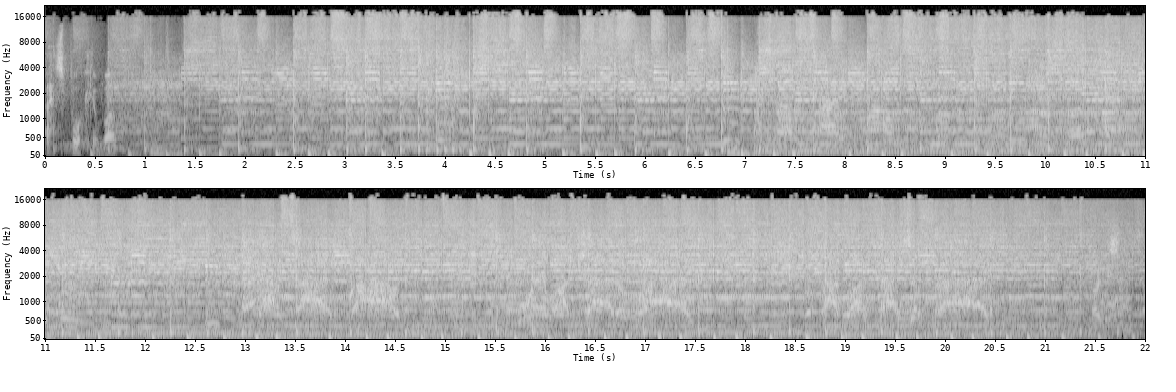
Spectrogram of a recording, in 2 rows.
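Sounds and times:
distorted guitar riffing: 0.7 - 21.9
pounding drums: 0.7 - 21.9
Italian singer's raw screamed vocal in a screamo song: 12.7 - 17.7, 18.4 - 20.8.

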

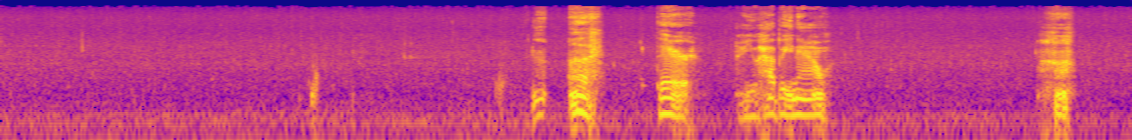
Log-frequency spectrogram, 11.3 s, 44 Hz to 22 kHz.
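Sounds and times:
water trickling in a cave: 0.0 - 11.3
water drips splashing in a cave: 2.9 - 7.1
speech: 5.3 - 6.0, 6.6 - 8.4.

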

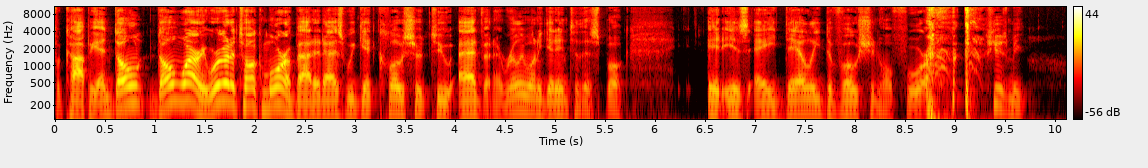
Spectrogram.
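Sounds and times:
speech: 0.0 - 9.8
person coughing: 8.7 - 9.4.

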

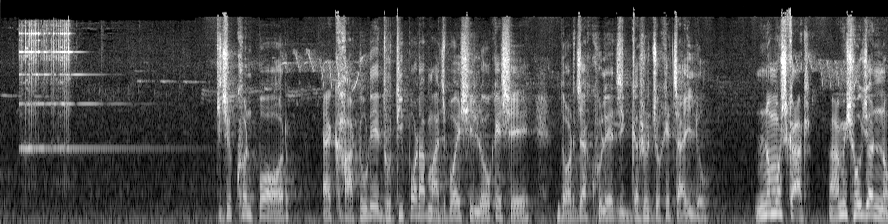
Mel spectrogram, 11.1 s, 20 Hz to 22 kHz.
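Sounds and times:
hum: 0.0 - 11.1
doorbell mounted outside a door ringing: 0.2 - 2.4
speech: 2.7 - 11.1.

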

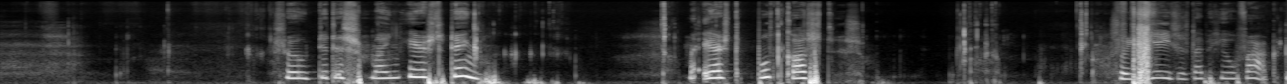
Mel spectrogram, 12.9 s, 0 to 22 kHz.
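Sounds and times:
wet chewing of gum balls: 0.6 - 2.8, 4.6 - 5.9, 6.5 - 7.0, 9.5 - 11.6
speech: 2.8 - 5.0, 7.0 - 8.7, 11.2 - 12.8.

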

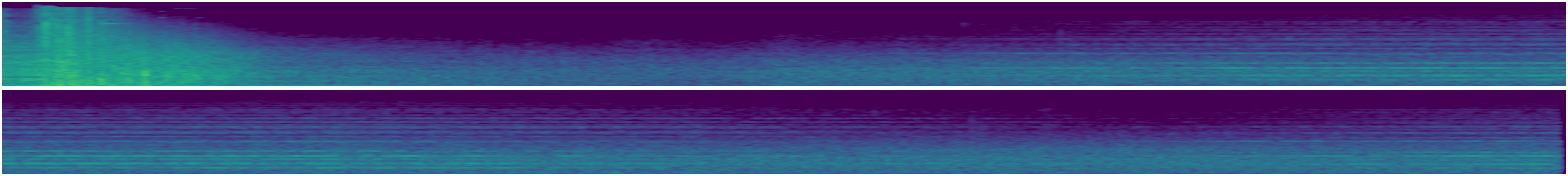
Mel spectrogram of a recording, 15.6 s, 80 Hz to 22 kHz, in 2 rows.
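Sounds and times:
rifle gunshot: 0.0 - 1.4
faint ringing hum: 4.4 - 15.6.

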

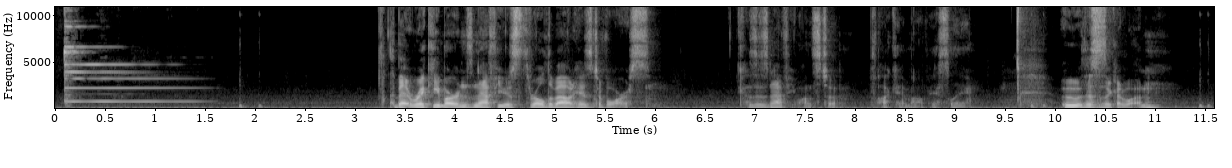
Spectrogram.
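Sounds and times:
bell ding with a long clear metallic tone: 0.0 - 1.6
speech: 3.3 - 6.0, 6.9 - 11.5.

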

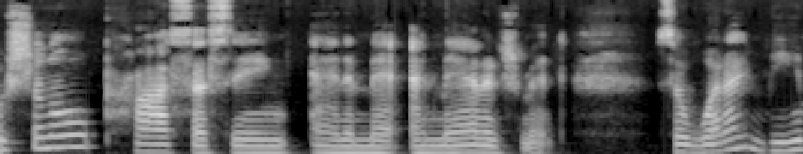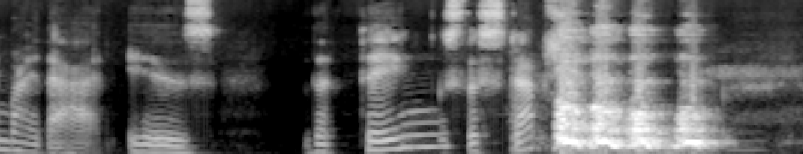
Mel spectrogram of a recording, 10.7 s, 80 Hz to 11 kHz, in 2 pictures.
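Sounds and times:
speech: 0.0 - 6.8, 7.4 - 10.1
dog barking: 9.0 - 10.2.

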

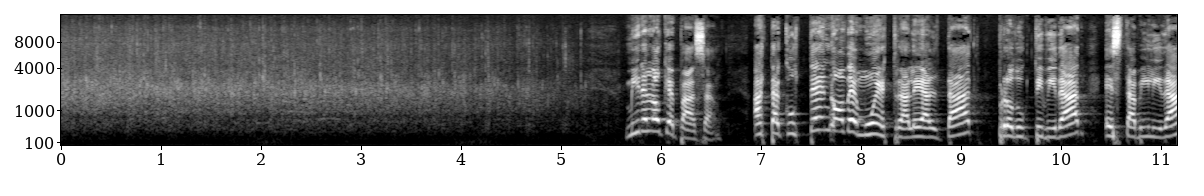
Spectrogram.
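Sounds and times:
audience applause: 0.0 - 5.4
speech: 5.6 - 11.1.

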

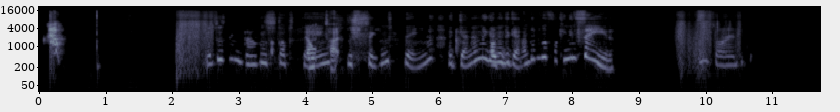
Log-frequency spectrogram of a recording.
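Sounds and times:
pet puppy barking: 0.1 - 0.4
speech: 2.5 - 8.8, 9.6 - 10.7.

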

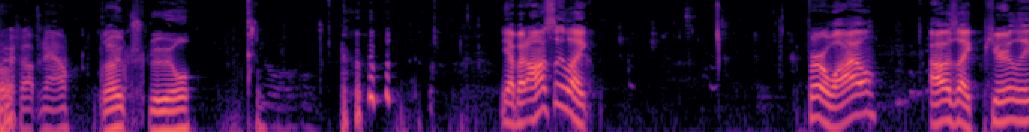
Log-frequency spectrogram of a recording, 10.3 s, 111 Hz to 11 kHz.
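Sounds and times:
speech: 0.0 - 2.0, 3.4 - 3.9, 5.0 - 6.0, 8.1 - 10.2
chewing taffy: 2.1 - 4.9, 5.9 - 8.1
wet mouth smacking: 2.2 - 4.8, 6.1 - 8.0.

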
